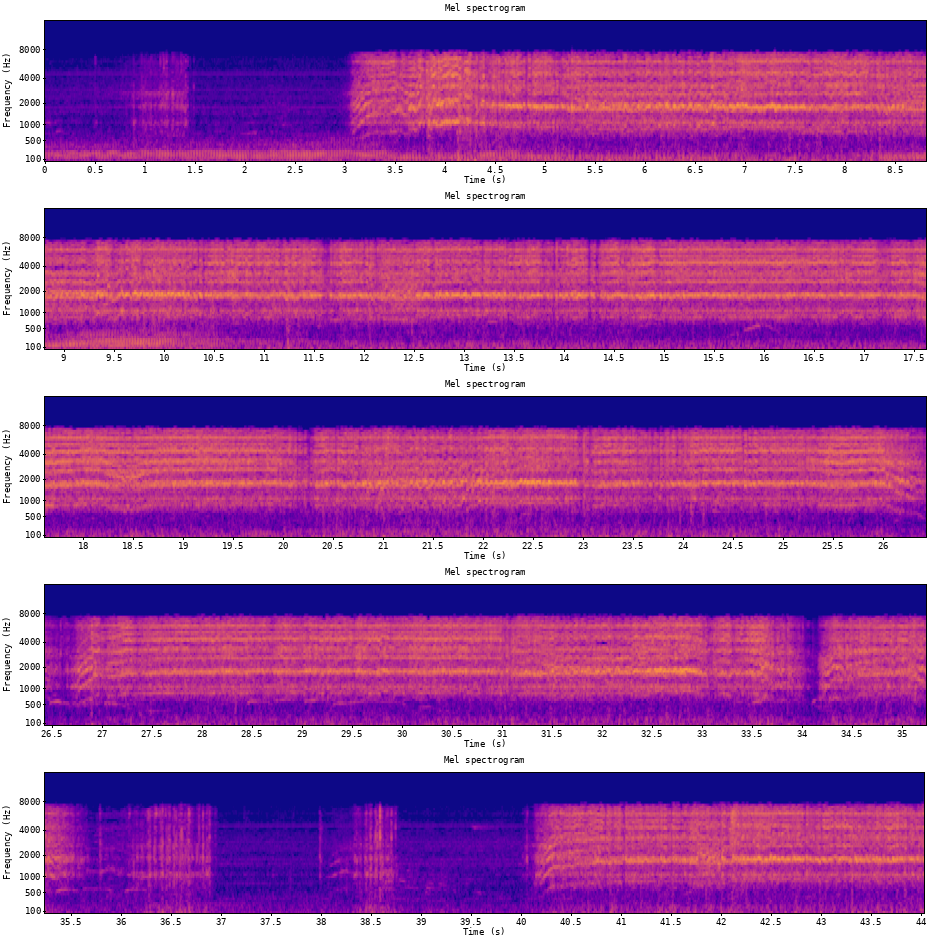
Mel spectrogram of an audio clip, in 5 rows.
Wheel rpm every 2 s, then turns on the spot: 10, 70, 250, 210, 220, 230, 230, 230, 230, 220, 220, 220, 230, 140, 230, 220, 200, 100, 20, 10, 160, 220.
0-2 36-40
